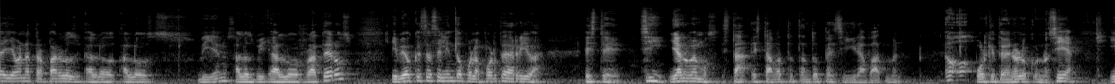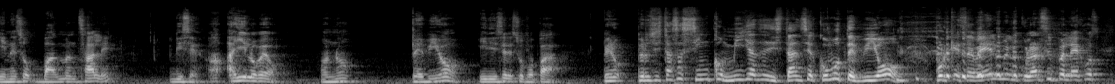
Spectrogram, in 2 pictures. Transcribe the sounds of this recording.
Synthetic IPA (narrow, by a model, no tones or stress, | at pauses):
ajeβanat̪ɾapaɾalozalosalos | iʝanosalo̞zβialo̞srat̪e̞ɾo̞s | iβe̞o̞kest̪as̬alje̞nd̪o̞poɾlapwe̞ɾt̪aðariβa | e̞st̪e̞siʝalo̞βe̞mo̞sest̪aʔest̪aβat̪ɾat̪and̪oðepe̞ɾseɣiɾaβat̪mãn | po̞ɾket̪aβjnoloko̞nosiaie̞ne̞s̬o̞βaðmãnsale̞ | ðis̬e̞̰aʔailo̞βe̞o̞ | ono̞ | be̞βjo̞iðis̬e̞lesupapa | pe̞ɾo̞pe̞ɾos̬iest̪asasiŋko̞miʝazðe̞ðist̪ansjako̞mo̞t̪e̞βjo̞po̞ɾke̞se̞βe̞ːlmonukulaɾsjempɾele̞xo̞s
